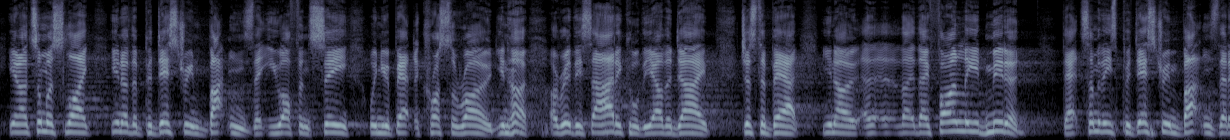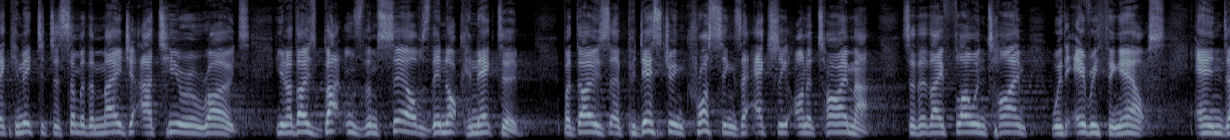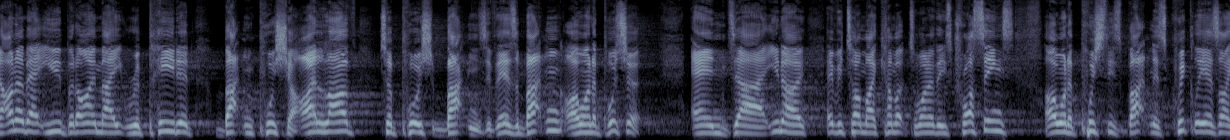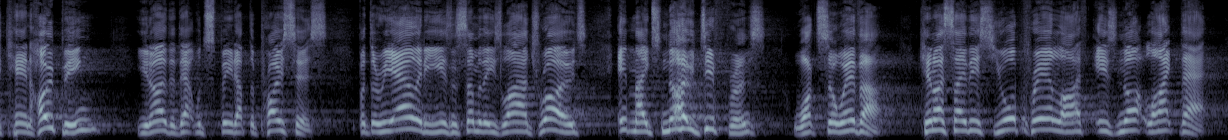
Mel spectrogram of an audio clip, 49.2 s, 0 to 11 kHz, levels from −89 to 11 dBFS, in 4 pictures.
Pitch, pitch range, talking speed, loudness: 190 Hz, 180-210 Hz, 205 wpm, -27 LUFS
